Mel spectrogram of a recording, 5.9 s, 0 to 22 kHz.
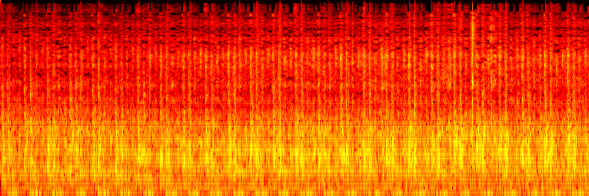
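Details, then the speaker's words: John Deere 720 two-cylinder diesel started by its four-cylinder pony motor, after pony starter repair, new ignition coils and fuel leak repairs: slow, steady thump about two beats a second, even with no misses; normal running. "we're going to fire it up for you and show you how she runs now with them that pony motor hitting on all four cylinders"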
